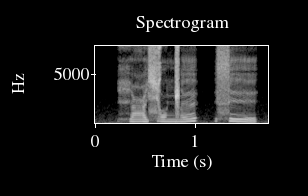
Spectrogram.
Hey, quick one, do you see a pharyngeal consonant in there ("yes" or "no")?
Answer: yes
